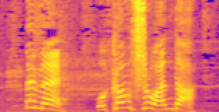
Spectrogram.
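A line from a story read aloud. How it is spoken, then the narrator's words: Excited boy shouting. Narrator (Chinese): 哥哥兴奋地朝着我喊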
